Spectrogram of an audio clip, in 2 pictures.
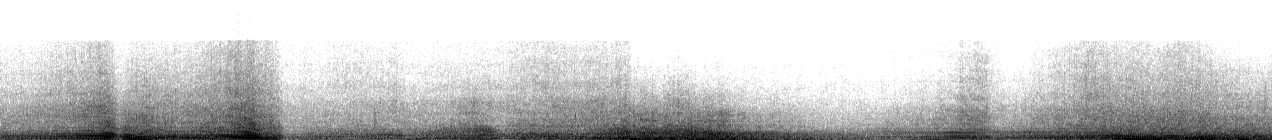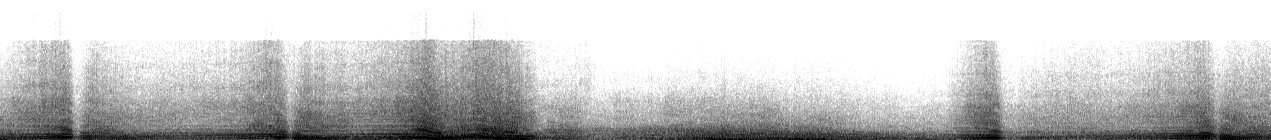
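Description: Race cars lap the Iowa oval in a sim racing league event, engines droning and swelling as they pass at high speed, a steady roar of revving motors with commentary talk running beneath.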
